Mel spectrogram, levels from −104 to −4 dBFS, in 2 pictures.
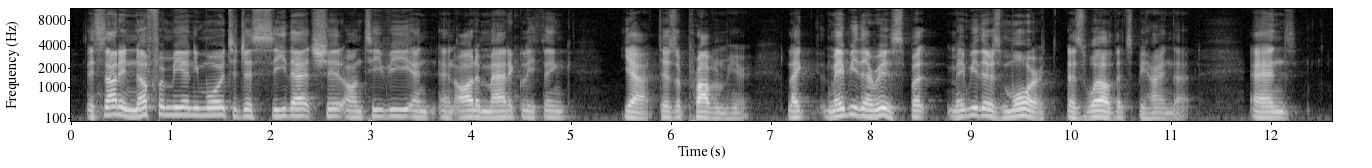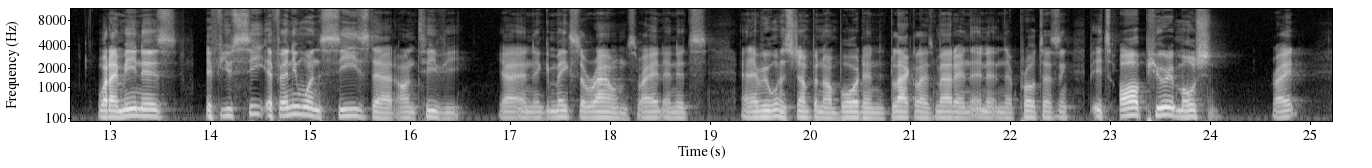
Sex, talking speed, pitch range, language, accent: male, 185 wpm, 125-150 Hz, English, American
